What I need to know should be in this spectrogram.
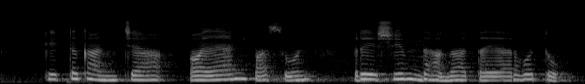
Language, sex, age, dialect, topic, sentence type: Marathi, female, 25-30, Standard Marathi, agriculture, statement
